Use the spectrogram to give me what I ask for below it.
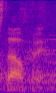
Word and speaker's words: Daopay: Did I pronounce that right? Yes, correct. And it's Daopay, correct? Yes, it's Daopay.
